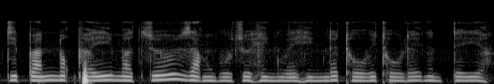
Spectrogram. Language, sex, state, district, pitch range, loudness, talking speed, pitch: Wancho, female, Arunachal Pradesh, Longding, 170-190 Hz, -26 LUFS, 160 wpm, 180 Hz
